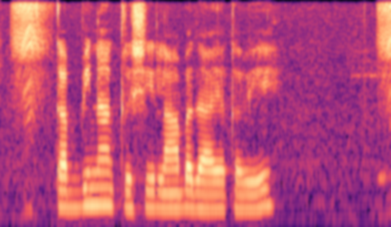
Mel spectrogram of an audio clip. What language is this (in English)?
Kannada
